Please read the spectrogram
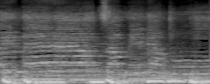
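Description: A woman and two young girls singing a gospel worship song together, over accompanying music with a deep bass line and a steady beat.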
